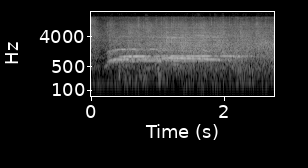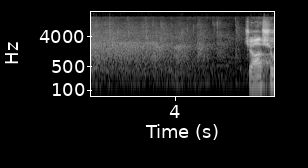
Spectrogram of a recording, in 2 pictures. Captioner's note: audience cheering and applauding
